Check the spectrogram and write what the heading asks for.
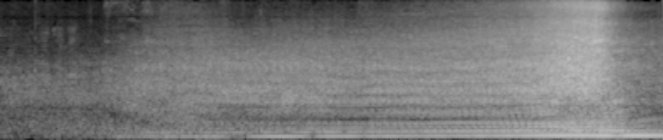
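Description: A big truck approaching and passing close by: its engine hum and road noise grow steadily louder to a peak about six seconds in, then start to fade.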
